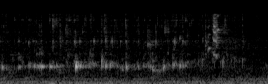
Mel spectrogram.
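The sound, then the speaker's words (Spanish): Dark liquid poured into a cup, heard as a faint, uneven trickle with soft drips over a low background hiss. “Gail echa un líquido oscuro en una taza.”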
